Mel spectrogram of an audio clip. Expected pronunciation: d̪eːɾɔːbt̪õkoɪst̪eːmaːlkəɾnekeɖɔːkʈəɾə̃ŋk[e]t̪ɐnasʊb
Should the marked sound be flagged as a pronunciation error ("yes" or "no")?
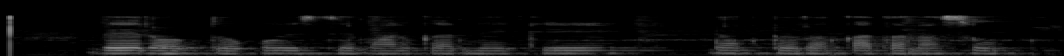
yes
